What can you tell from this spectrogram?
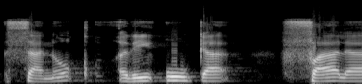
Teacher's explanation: لام کے آگے جو الف ہے اس کو 2 حرکات لمبا کرنا ہے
